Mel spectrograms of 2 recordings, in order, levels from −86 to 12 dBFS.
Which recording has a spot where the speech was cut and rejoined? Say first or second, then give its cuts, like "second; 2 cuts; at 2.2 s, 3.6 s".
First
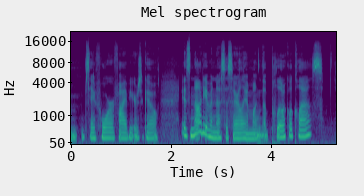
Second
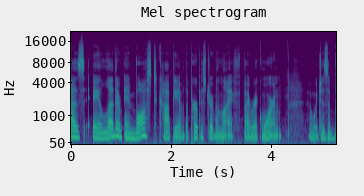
second; 1 cut; at 1.0 s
